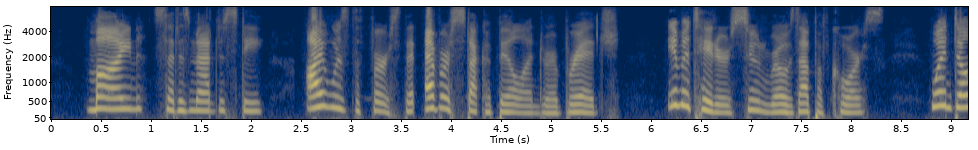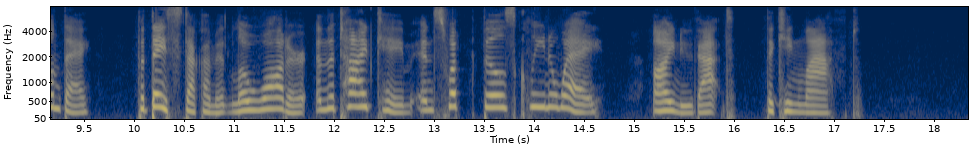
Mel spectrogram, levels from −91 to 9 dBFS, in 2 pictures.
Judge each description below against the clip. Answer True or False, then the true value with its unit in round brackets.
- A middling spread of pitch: False (6.5 semitones)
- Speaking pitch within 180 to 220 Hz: False (240 Hz)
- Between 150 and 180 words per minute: True (155 wpm)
